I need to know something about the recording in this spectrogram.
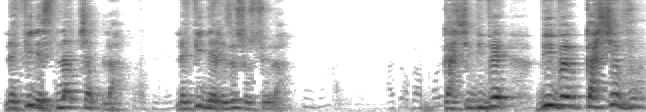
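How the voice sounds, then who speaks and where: A woman's voice: medium pitch, moderate pace. A woman in her forties with a Francophone African accent delivers an informal, impassioned monologue, scolding emphatically and repeating phrases for effect. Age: 40s. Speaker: social media personality addressing viewers. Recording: echoey room, distant microphone.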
